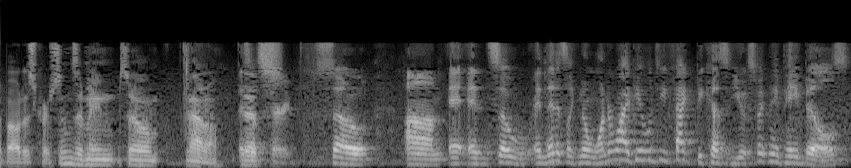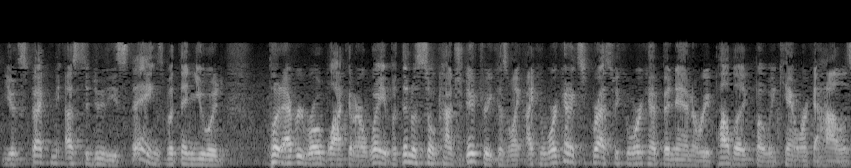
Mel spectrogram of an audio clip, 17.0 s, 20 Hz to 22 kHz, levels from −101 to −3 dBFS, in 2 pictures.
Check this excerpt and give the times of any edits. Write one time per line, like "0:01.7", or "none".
none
